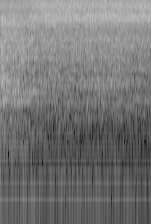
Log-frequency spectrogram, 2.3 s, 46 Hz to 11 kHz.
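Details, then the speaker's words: Mercedes E350 V6 CDI diesel with high DPF soot readings, revved: loud steady rushing hiss of pressurised air escaping, spray deflected by the leak; air leak, exact point not yet found. "There's a massive leak here somewhere. So you can hear a massive air gushing out of here, and when you spray the spray you can see it's been deflected away."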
